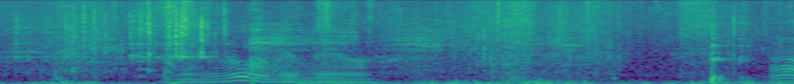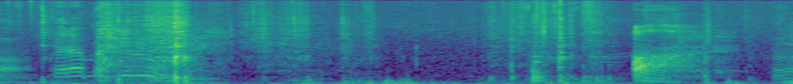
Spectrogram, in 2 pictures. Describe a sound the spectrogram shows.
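Hollow clay bricks knock and scrape against each other.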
